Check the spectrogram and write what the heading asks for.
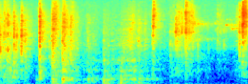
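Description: A white shopping bag rustling and crinkling as hands rummage in it and pull out a purchase: a run of quick, irregular crackles.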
